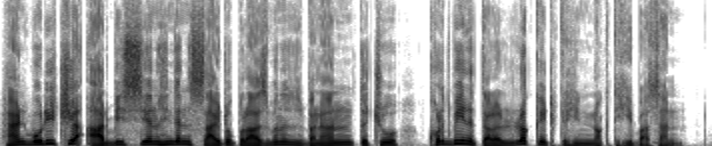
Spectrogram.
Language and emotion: Kashmiri, neutral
